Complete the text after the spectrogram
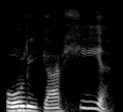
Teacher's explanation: There's no H sound on the front of it. There's no puff of air. It's not there. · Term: smooth breathing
